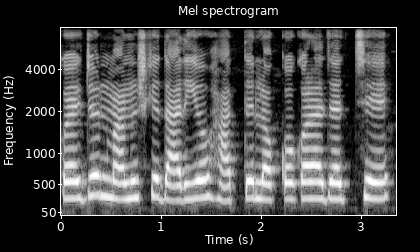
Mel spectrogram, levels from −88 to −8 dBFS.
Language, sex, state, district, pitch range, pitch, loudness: Bengali, female, West Bengal, Alipurduar, 255-275 Hz, 270 Hz, -12 LUFS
